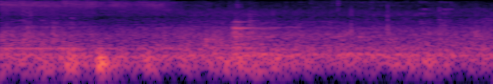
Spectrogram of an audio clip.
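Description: Faint, steady outdoor background noise, a low rumbling hiss, with a light click at the very start and a small tick about half a second in.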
